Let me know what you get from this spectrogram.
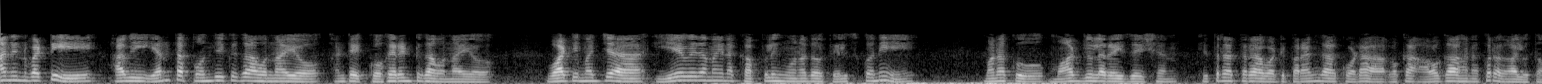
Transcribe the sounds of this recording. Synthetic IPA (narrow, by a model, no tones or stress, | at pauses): aːninibɐʈːiɐʋiɛnt̪ɐpo̞nd̪ikɐɡaːunːaːjo̞ːɐɳʈe̞ːkoɦeɾe̞ɳʈɡaːunːaːjo̞ː | ʋaːʈimɐd̪ʱjɐeːʋid̪ʱɐmɐjnɐkɐpːliŋɡunːɐd̪o̞ːt̪e̞lusu̥koni | mɐnɐkumaːɾd͡ʒulɐɾɐjd͡ʒɛːʂɐn | it̪ɐɾɐt̪ːɐɾaːʋaːʈipɐɾɐŋɡaːkuːɽaːɔkɐɐʋɐɡaːɦɐnɐkuɾɐɡaːlut̪am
